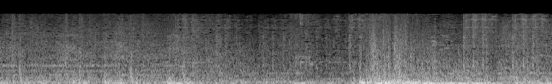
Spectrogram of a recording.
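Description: Energy blasts crackle and boom.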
